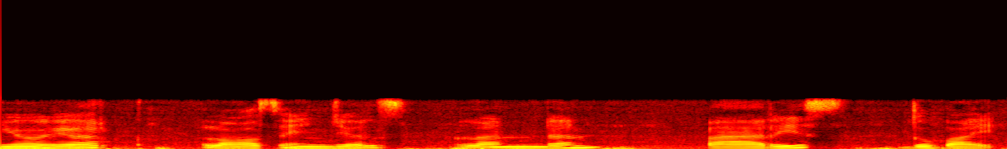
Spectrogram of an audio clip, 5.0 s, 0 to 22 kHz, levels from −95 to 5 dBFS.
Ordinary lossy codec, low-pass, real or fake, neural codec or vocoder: none; 7.2 kHz; fake; autoencoder, 48 kHz, 128 numbers a frame, DAC-VAE, trained on Japanese speech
